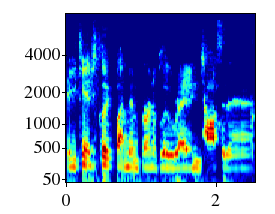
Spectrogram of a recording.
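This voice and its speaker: A man's voice: lowish voice, level tone, fast talker, faint music behind. A man in an online team meeting, explaining things at length with restarts and fillers. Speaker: team member. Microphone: computer mic on a video call. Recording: muffled call audio with faint noise.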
